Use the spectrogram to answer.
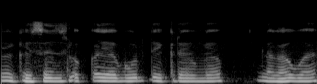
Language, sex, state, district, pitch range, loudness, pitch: Hindi, male, Bihar, Muzaffarpur, 145-160 Hz, -27 LUFS, 150 Hz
